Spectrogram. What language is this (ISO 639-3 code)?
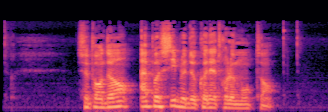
fra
